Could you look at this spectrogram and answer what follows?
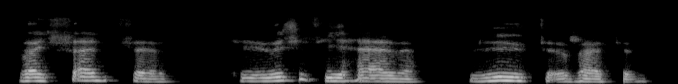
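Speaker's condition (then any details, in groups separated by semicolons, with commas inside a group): Dystonia; several decades since onset, symptoms constant, speaking again after 40 years mute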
